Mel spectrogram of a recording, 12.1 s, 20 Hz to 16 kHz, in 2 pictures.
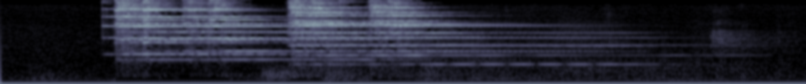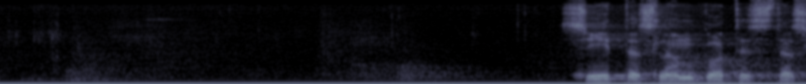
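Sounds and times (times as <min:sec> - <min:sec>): altar bells ringing: 0:00.8 - 0:05.6.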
